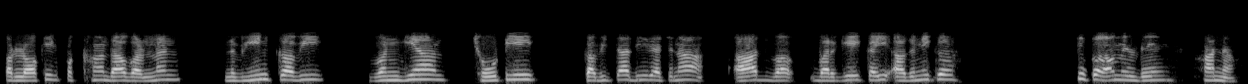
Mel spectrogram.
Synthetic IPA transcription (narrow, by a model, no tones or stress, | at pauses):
pəɾlɔːkɪk̚pəkʰːãːd̪aːʋəɾnən | nəbiːnkəʋiː | ʋəŋɡɪjãː | t͡ʃʰoːʈiiː | kəbɪt̪aːd̪iːɾət͡ʃnaː | aːd̪ | ʋəɾɡeːkəiːʔaːd̪nɪk | t͡ʃʊkaːmɪld̪eː | hən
